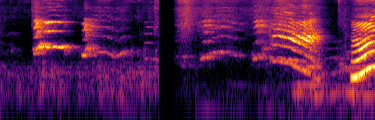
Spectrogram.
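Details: Pet parrot talking, producing speech-like harmonic syllables with gliding and falling tones in short bursts, separated by brief pauses; louder rising call at the end.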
